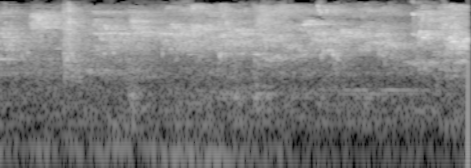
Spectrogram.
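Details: Short burst of budgerigar mating-stimulation chatter: crowded scratchy squawks and chirps, a sharp call at the start and thin whistles at the close.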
